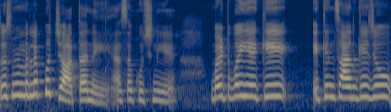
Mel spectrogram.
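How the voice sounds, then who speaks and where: A woman speaks with ordinary pitch variation. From Baghpat, Uttar Pradesh. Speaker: singer. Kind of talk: interview answer.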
